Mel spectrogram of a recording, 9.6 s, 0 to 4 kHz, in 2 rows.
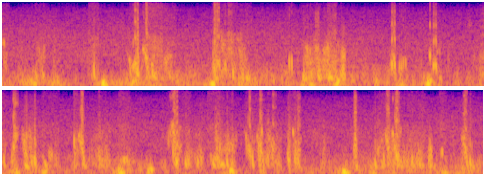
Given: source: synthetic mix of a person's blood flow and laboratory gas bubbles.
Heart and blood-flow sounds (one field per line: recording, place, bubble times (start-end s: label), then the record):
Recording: Doppler ultrasound of blood flow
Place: subclavian vein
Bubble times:
0.00-0.08 s: bubbles
0.33-0.44 s: bubbles
0.86-0.97 s: bubbles
1.24-1.74 s: bubbles
2.08-2.50 s: bubbles
2.84-2.94 s: bubbles
2.99-3.42 s: bubbles
3.86-4.07 s: bubbles
4.24-4.38 s: bubbles
4.65-5.40 s: bubbles
5.54-5.91 s: bubbles
5.98-6.10 s: bubbles
6.46-6.84 s: bubbles
6.87-7.17 s: bubbles
7.24-7.62 s: bubbles
7.65-7.82 s: bubbles
8.31-8.41 s: bubbles
8.52-9.06 s: bubbles
9.19-9.27 s: bubbles
9.41-9.55 s: bubbles
From the record:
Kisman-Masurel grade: 342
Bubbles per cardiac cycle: rolling drumbeat, 9 or more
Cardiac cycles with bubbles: 100%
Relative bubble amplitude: moderate (0.250 to 0.450)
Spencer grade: 3 (all of the cardiac periods contain showers or single bubble signals, but not dominating or overriding the cardiac motion signals)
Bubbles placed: anywhere in the cardiac cycle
